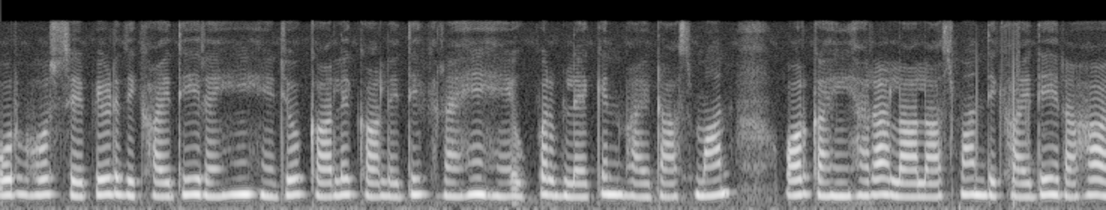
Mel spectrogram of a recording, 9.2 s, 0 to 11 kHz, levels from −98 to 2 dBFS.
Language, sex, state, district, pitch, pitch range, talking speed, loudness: Hindi, female, Uttar Pradesh, Varanasi, 235 Hz, 220-245 Hz, 195 wpm, -15 LUFS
